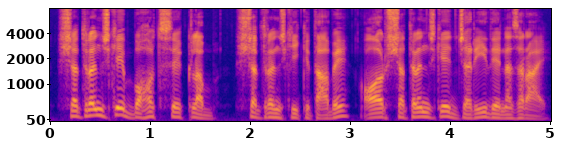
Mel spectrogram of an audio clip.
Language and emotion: Urdu, neutral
